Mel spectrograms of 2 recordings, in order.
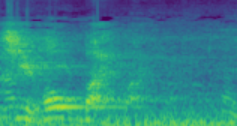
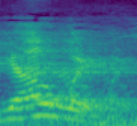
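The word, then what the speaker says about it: Yahweh: Encyclopedia article Jehova nagingon Jehova properly yahwe ang sakto yahwe Jehova is generally healed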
